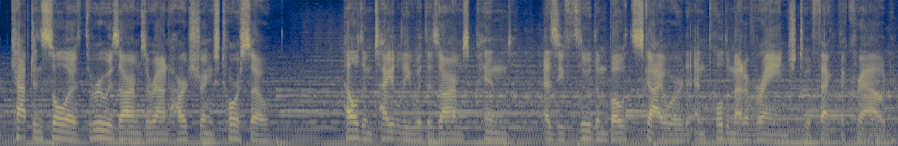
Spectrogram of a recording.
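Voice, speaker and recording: A man narrates a story dramatically as a podcast host. His voice is mid-pitched, and loud music plays behind it throughout. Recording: loud background music under the voice.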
